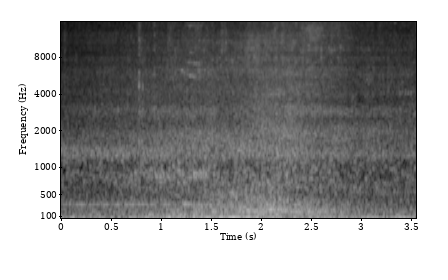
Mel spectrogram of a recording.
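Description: A bus engine rumbles as the bus drives past close by.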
